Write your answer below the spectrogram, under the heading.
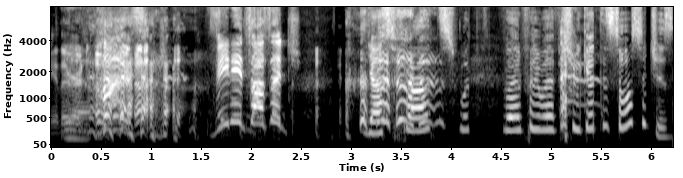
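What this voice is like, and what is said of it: Put-on German accent, angry. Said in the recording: “German impersonation, they always sound gay ... if you don't do it as gay, they just sound really mean ... it's just angry ... Angry and gay.”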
